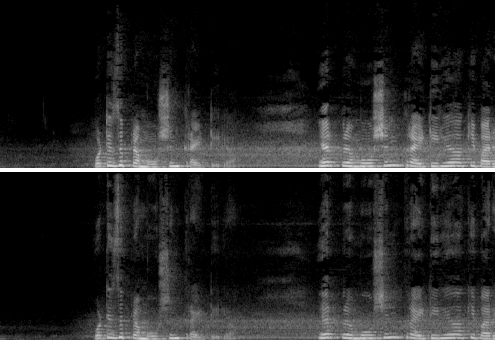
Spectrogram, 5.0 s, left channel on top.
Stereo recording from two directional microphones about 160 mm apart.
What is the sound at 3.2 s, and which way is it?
A woman's voice, 15° right (ahead or behind).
